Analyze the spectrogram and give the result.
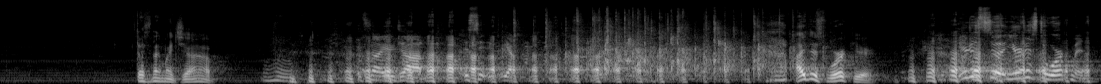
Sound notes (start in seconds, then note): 2.8 laughter; 7.2 applause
